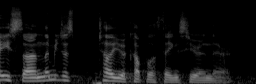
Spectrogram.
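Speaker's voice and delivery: ordinary delivery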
